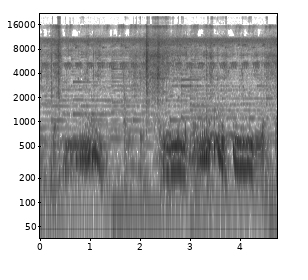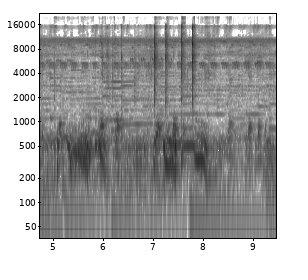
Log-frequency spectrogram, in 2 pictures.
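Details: Mating pigeons producing repeated throaty coos in rhythmic bursts, wavering up and down in pitch, close and loud, with occasional sharp clicks and a low hum.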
